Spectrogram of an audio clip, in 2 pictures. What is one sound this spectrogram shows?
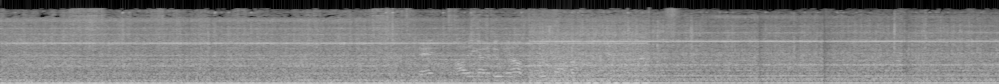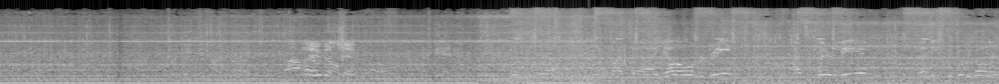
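A diesel locomotive engine rumbles steadily and loudly.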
